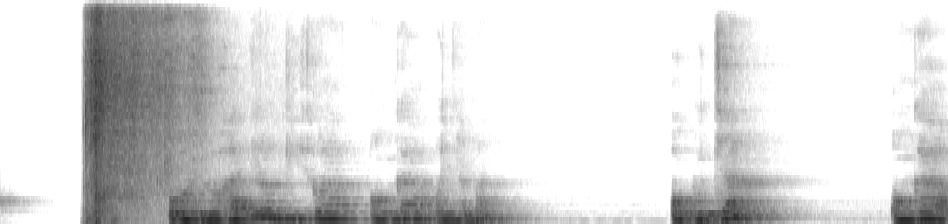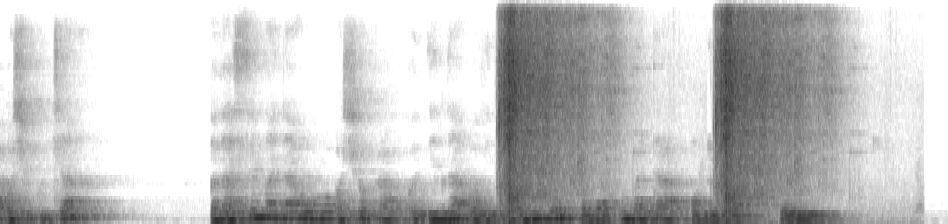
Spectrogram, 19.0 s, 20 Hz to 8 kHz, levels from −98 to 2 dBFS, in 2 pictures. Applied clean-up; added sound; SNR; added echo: none; Shatter; 2 dB; reverberation time 0.9 s.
